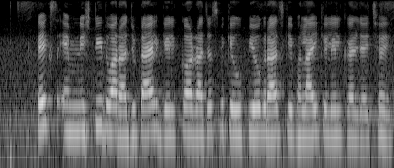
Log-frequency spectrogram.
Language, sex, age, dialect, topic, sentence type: Magahi, female, 31-35, Western, banking, statement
